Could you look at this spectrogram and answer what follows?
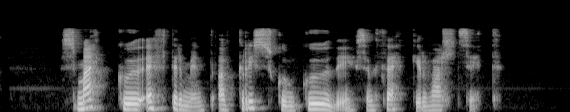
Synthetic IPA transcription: smajhkːʏðɛft̪ɪɾmɪnt̪avkɾɪskʏmkʏːðɪ̰sɛmθɛhcɪɾval̥t̪sɪht̪

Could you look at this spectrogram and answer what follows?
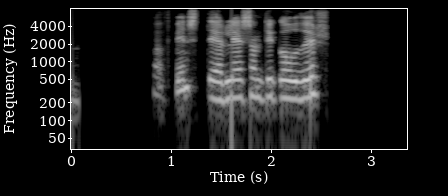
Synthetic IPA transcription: kʰθaðfɪnst̪ɛɾlɛːsant̪̬ɪkoːwðʏɾ̥

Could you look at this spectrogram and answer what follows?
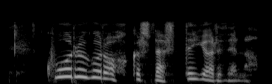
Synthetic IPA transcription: kʰvɔːɾʏɣʏɾɔhkaɾ̥snɛr̥t̪ɪjœɾðɪna

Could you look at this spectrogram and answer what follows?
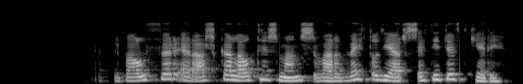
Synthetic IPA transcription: ɛft̪ɪɾpawlfœɾɛ̰ɾa̰skalaːwt̪ʰɪnsmansvaɾðvejht̪ɔɣðjaɾsɛht̪it̪ʏft̪cʰɛːɾɪ

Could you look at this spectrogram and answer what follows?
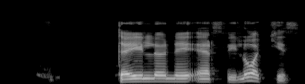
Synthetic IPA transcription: t̪eːjlʏnɪʔɛɾ̥θvilɔːcɪθ

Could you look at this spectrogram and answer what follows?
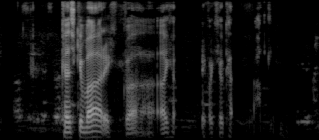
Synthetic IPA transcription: kʰanscɪvaɾehkvaað | ehkvacʰakʰa | hat̪lɪ

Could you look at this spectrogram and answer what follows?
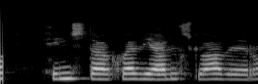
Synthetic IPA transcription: fɪnst̪akʰvɛðjaɛlskʏaːvɪðr

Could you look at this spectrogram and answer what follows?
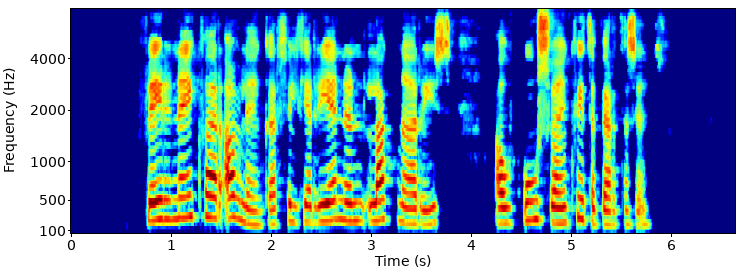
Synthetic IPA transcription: fleːjɾɪneːjkʰvaðɪɾʔavleːðiŋkaɾ̥fɪlcarjɛːnʏnlak̚naðariːs | awpuːsvajðɪnkʰviːt̪apjaɾt̪̚nasɪ̰ns

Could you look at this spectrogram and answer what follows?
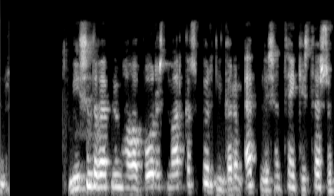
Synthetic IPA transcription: viːsɪnt̪avɛpnʏmɦavapɔːɾɪst̪maɾkaɾ̥spʏɾt̪niŋkaɾʏmɛp̚nɪsɛmt̪ʰejɲcɪst̪θɛsːʏ

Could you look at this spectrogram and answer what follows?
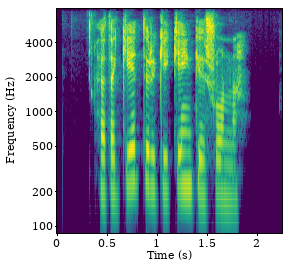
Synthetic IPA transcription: θɛht̪acɛːt̪ʏɾɛhcɪcejɲcɪðsvɔːna

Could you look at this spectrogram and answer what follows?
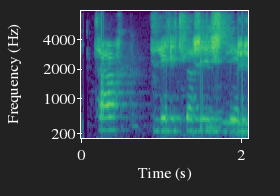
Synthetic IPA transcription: t̪ʰaːklɪht̪lasɪst̪ɪɾ

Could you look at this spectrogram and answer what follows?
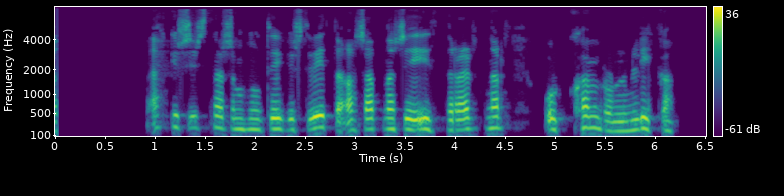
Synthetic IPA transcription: ɛhcɪsist̪θḁsɛmhunt̪ʰeːcɪst̪vɪːt̪a̰ʔaðsapnasjɪiθɾajɾt̪naɾð | ɔɣkʰœmɾɔnʏmliːka

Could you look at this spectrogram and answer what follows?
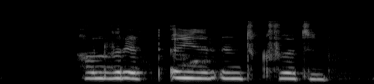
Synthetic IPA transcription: hɔlvəɾɛɾt̪œjðʏɾʏnt̪kʰvœːt̪ʰʏn

